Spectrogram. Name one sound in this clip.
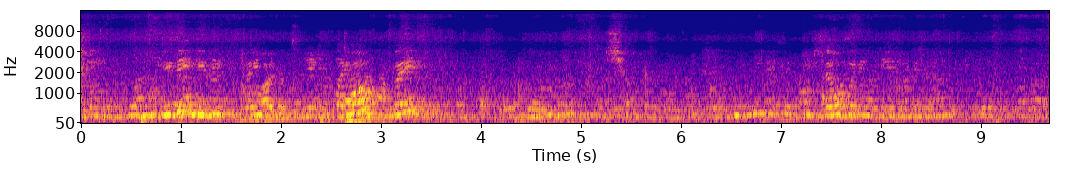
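Several people talk and murmur nearby.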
